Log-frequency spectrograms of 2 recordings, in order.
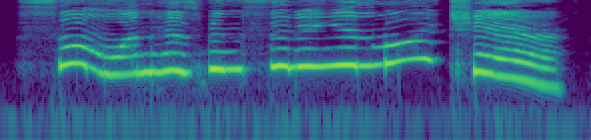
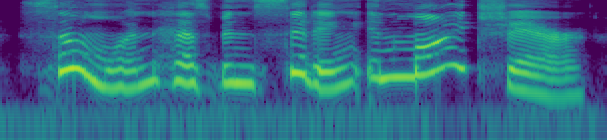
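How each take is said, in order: First: It is said in a wee small voice. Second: It is said in a middle-sized voice.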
